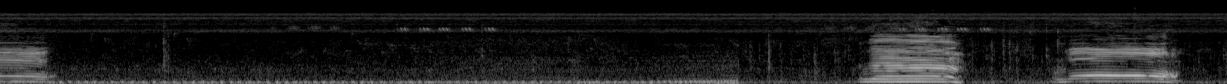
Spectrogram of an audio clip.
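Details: Cattle grazing on grass amid oil palm trees in Indonesia; a moo ends at the start, a low engine-like rumble runs for several seconds, then two loud, deep moos follow about two seconds apart, with insect chirps overhead.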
